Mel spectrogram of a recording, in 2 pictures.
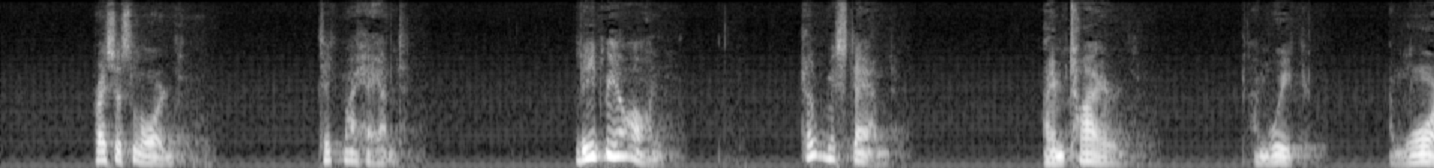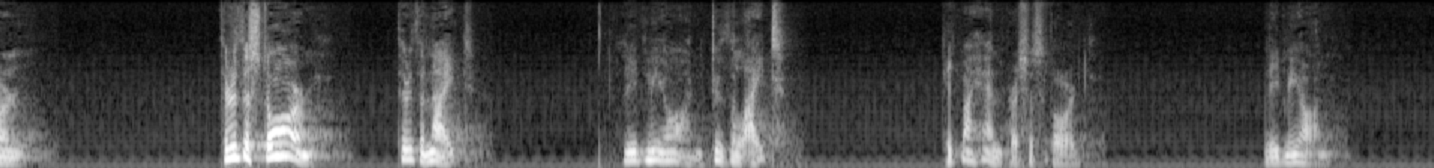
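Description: An elderly man speaks slowly and deliberately into a microphone, with pauses between phrases.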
